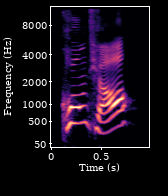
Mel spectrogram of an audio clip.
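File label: "kong1 tiao2", Chinese; HSK; HSK3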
